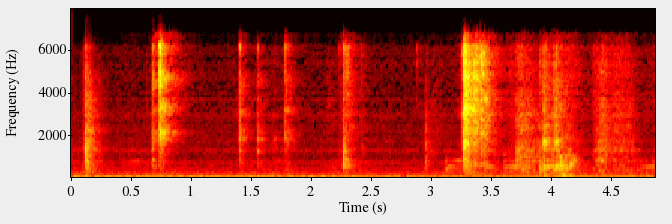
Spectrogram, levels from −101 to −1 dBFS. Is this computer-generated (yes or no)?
yes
